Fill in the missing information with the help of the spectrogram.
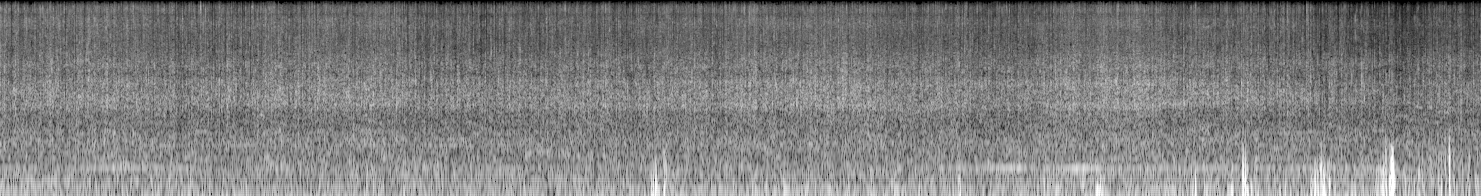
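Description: Steady rain falling, an even hiss throughout, with a few dull low thumps in the second half.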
